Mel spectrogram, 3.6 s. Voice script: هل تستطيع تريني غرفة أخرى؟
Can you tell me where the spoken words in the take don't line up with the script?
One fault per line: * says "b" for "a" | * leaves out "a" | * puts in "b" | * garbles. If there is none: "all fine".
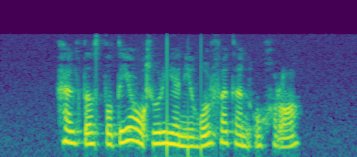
all fine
